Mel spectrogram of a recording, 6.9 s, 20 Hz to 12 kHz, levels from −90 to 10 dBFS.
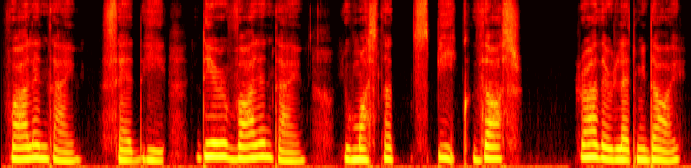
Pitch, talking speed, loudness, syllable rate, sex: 220 Hz, 115 wpm, -17 LUFS, 4.0 syllables/s, female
